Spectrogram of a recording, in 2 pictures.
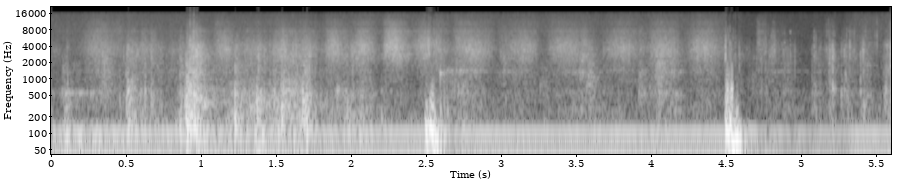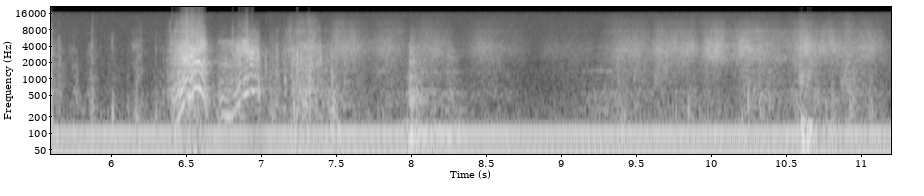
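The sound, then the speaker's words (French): A man hurriedly strips off his clothes in a room he has set up in an empty, ruined building: a zipper rasps open amid brisk fabric rustling and rubbing, with a few sharp thumps, all over a steady low hum. No one speaks. “Vite, il quitte ses vêtements.”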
